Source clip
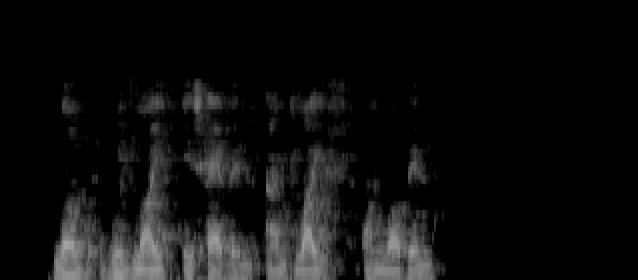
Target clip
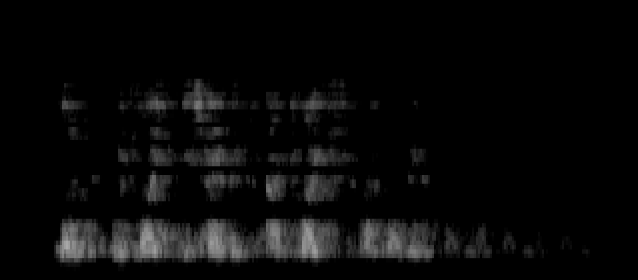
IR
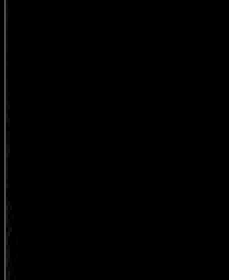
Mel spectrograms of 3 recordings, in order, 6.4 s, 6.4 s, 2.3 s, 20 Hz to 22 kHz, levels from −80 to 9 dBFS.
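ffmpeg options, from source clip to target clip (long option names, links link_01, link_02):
-filter_complex "[0:a]lowpass=frequency=5800:width=0.5412,lowpass=frequency=5800:width=1.3066,highshelf=frequency=4400:gain=10.5,acrossover=split=160[link_01][link_02];[link_02]aeval=exprs='0.2*(cos(1*acos(clip(val(0)/0.2,-1,1)))-cos(1*PI/2))+0.00631*(cos(2*acos(clip(val(0)/0.2,-1,1)))-cos(2*PI/2))':channel_layout=same[link_03];[link_01][link_03]amix=inputs=2:normalize=0,flanger=delay=17:depth=4.4:speed=2,asplit=3[link_04][link_05][link_06];[link_04]afade=type=out:start_time=3.79:duration=0.02[link_07];[link_05]acompressor=threshold=-38dB:ratio=6,afade=type=in:start_time=3.79:duration=0.02,afade=type=out:start_time=4.2:duration=0.02[link_08];[link_06]afade=type=in:start_time=4.2:duration=0.02[link_09];[link_07][link_08][link_09]amix=inputs=3:normalize=0,asplit=2[link_10][link_11];[link_11]adelay=575,lowpass=frequency=870:poles=1,volume=-20.5dB,asplit=2[link_12][link_13];[link_13]adelay=575,lowpass=frequency=870:poles=1,volume=0.47,asplit=2[link_14][link_15];[link_15]adelay=575,lowpass=frequency=870:poles=1,volume=0.47[link_16];[link_10][link_12][link_14][link_16]amix=inputs=4:normalize=0,afftfilt=real='re*eq(mod(floor(b*sr/1024/410),2),1)':imag='im*eq(mod(floor(b*sr/1024/410),2),1)':win_size=1024:overlap=0.75,volume=2dB"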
